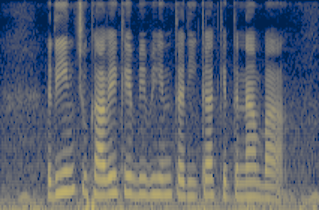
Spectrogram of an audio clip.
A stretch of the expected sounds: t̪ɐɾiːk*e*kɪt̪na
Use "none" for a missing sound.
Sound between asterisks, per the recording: a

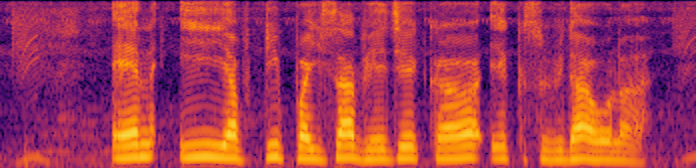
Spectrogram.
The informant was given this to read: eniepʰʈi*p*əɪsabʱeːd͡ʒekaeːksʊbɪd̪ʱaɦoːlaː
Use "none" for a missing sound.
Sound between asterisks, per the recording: p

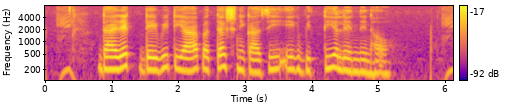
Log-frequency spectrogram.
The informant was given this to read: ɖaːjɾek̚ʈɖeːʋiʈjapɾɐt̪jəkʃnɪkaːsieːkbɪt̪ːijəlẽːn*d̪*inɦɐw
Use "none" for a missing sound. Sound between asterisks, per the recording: d̪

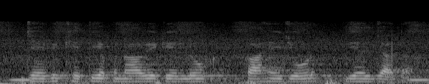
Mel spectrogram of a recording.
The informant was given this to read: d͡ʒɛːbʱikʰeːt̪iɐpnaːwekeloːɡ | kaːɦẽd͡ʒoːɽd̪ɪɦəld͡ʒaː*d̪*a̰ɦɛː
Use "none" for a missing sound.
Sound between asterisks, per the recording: t̪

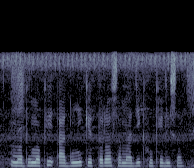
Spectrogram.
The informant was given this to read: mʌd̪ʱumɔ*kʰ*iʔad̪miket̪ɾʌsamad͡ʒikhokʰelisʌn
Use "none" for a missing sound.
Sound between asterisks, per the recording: kʰ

